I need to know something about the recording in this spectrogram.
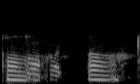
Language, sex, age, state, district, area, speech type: Manipuri, female, 30-45, Manipur, Chandel, rural, conversation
